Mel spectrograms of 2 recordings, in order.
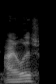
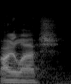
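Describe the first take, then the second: First: The second syllable sounds like 'lish'. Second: The second syllable sounds like 'lash'. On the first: The speaker calls it right. "It's [name]" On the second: The speaker calls it wrong. "it makes you sound very 40 years old when you say Eyelash"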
